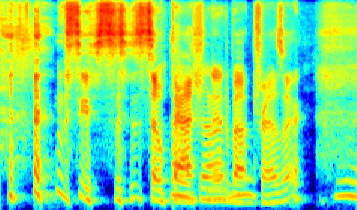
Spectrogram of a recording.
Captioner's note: laughs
